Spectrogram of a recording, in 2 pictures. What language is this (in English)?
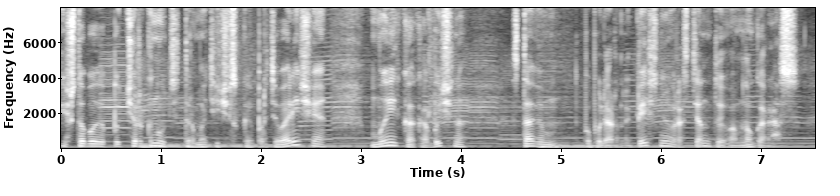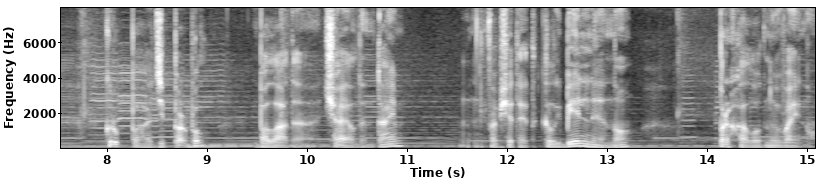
Russian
